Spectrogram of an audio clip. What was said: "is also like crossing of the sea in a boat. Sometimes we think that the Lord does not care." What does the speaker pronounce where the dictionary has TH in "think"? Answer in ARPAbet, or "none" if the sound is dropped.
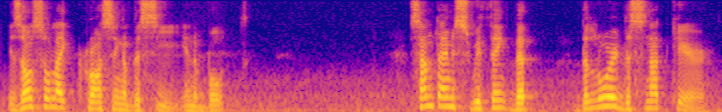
TH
